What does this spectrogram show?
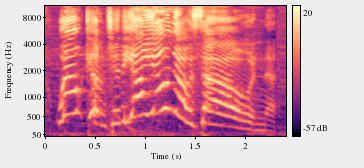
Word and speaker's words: Iono: So in Lano's name, you know how we've been pronouncing it with an L? You mean Iono? Yep. Yeah, no, I'm pretty sure It's an I.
